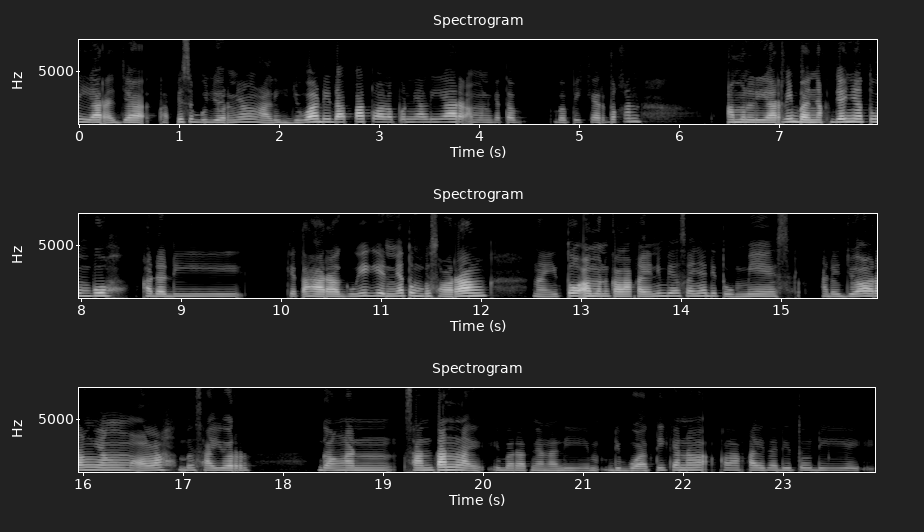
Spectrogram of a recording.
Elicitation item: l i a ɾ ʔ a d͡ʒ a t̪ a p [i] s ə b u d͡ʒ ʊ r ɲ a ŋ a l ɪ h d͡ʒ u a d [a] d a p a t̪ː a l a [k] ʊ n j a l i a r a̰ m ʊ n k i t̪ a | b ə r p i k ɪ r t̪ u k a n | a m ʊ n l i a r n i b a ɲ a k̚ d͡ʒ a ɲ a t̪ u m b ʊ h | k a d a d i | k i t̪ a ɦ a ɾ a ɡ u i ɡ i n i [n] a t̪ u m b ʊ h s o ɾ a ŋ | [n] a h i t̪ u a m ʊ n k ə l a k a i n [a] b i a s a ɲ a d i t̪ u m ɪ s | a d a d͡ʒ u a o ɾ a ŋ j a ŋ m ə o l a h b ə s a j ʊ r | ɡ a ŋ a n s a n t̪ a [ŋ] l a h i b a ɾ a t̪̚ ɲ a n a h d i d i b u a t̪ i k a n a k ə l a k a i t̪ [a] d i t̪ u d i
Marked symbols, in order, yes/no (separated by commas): yes, no, no, no, yes, no, no, yes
